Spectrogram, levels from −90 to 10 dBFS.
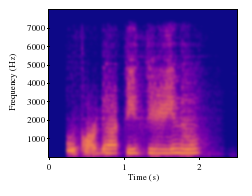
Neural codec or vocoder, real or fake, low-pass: codec, 44.1 kHz, 0.9 kbps, DAC; fake; 7.2 kHz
